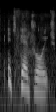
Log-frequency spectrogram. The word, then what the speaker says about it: Giedroyc: Is it Giedroyc? Did I say it right? – Listen, Emily, it's Giedroyc, but come on, you were close.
